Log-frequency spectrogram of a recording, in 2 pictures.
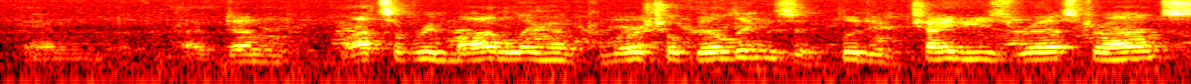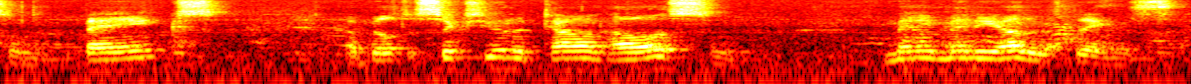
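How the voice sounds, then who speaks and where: With an American accent, a man speaks at medium pitch and a fairly slow pace, with audible room echo and noticeable background noise. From Minnesota. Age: 60s. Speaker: building contractor. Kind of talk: casual family interview.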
